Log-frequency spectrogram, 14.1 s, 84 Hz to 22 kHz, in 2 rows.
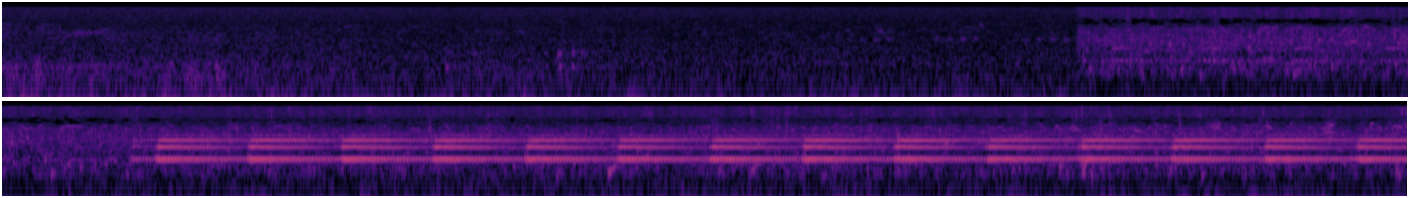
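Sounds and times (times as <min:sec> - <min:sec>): level crossing bell clanging: 0:07.6 - 0:14.0.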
